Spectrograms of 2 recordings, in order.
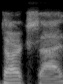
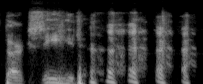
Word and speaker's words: Darkseid: saw it I'm like that's not dark side that's Darkseid uh man when you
